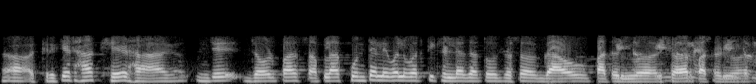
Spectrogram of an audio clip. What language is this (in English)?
Marathi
